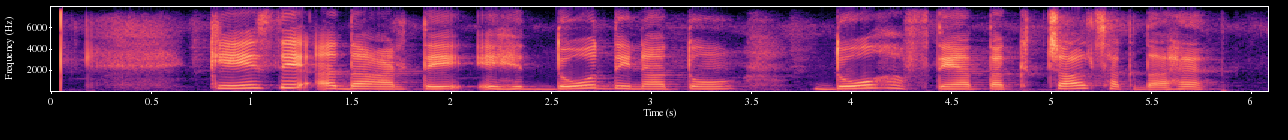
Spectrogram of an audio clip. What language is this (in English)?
Punjabi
